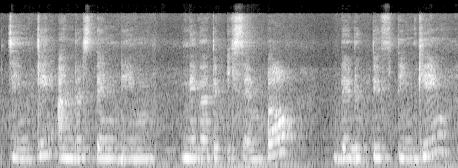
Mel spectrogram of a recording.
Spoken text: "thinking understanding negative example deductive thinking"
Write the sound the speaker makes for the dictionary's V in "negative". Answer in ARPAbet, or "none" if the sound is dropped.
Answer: F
